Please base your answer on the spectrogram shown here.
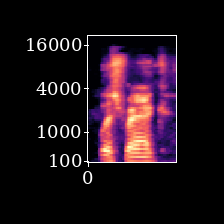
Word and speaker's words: Lisfranc: Lisfranc, yeah.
